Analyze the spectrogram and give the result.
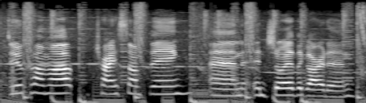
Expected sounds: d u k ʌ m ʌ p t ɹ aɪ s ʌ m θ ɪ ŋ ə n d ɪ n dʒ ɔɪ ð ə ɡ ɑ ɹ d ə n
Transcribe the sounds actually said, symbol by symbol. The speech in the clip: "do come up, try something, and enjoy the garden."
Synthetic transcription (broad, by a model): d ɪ k ʌ m ʌ p t ɹ aɪ s ʌ m θ ɪ ŋ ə n ɪ n dʒ ɔɪ ð ə ɡ ɑ ɹ d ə n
